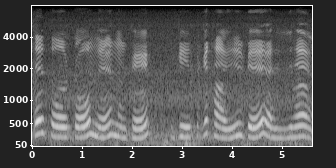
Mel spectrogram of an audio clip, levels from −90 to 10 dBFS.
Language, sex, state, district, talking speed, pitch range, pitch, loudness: Hindi, female, Madhya Pradesh, Umaria, 95 wpm, 210-245 Hz, 220 Hz, -16 LUFS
